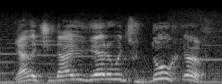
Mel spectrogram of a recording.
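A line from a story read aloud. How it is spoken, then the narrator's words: Shouted. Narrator (Russian): крикнул он мне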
